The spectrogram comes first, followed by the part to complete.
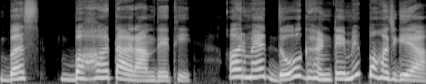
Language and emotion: Urdu, happy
